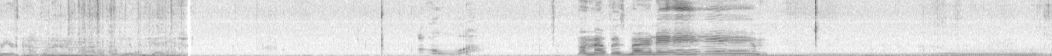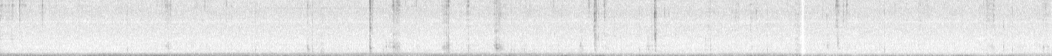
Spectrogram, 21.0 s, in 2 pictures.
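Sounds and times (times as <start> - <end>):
car cabin rumble: 0.0 - 1.9
person chewing: 11.9 - 21.0.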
